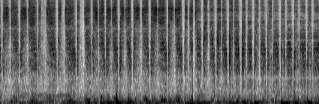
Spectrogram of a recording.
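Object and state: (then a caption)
Marker coloring on paper. A hand with long red acrylic nails rubs and scratches the orange felt tip of a white plastic alcohol marker across a thin, solid printed paper coloring page lying flat on a dark backing board, coloring the face. It makes a quick, uneven run of short, bright, dry scratchy strokes with a papery hiss that stops sharply after each pass.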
